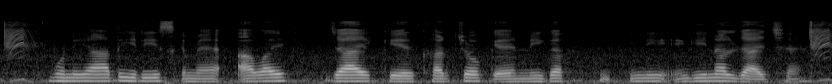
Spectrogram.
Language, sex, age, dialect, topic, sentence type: Maithili, female, 31-35, Bajjika, banking, statement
